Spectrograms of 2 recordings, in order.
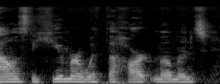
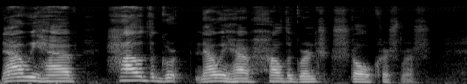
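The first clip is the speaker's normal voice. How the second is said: forced, high, slow put-on character accent. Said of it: "I know that was a forced accent".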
